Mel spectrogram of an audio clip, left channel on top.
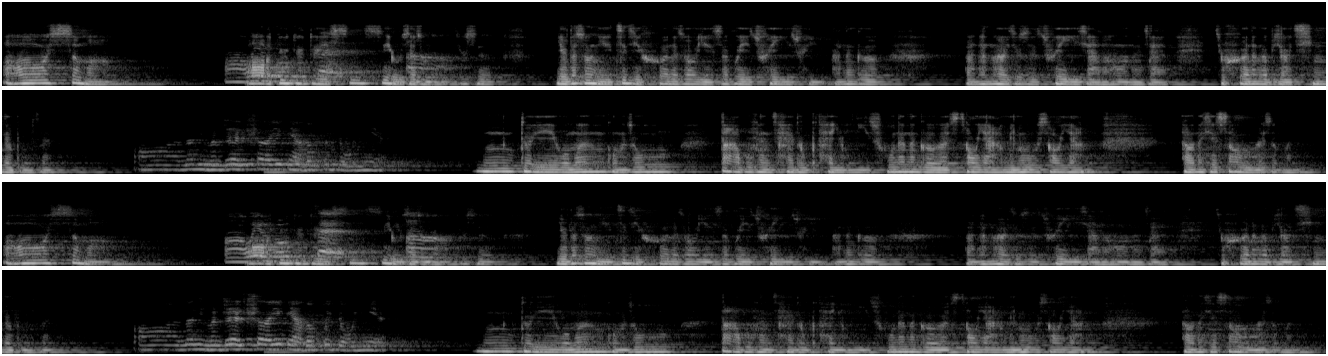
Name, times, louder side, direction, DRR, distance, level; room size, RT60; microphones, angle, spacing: voice 1, 0.0-1.2 2.4-5.2 5.5-9.3 9.6-13.8 15.9-16.0 18.0-24.8 25.0-26.2, left 2 dB, 80° left, 11 dB, 1.1 m, -29 dB
voice 2, 2.2-2.9 3.1-3.5 4.0-4.5 14.6-17.1 25.5-26.1, right 2 dB, 55° right, 8 dB, 1.5 m, -35 dB
28.5 x 24.5 x 6.6 m, 2.3 s
head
